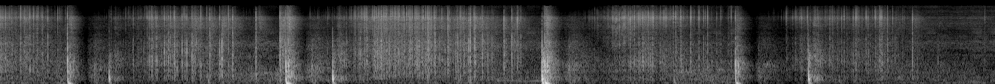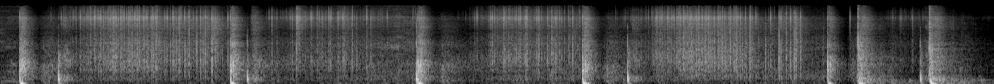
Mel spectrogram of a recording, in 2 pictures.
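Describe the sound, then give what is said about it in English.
Repeated sharp fireworks bangs and pops burst overhead at irregular intervals over a steady hiss of crackling, loud, with leftover firework debris raining down, and no voices. “Literally raining leftover firework material down on us.”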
